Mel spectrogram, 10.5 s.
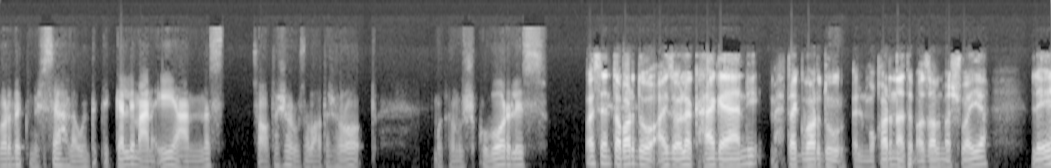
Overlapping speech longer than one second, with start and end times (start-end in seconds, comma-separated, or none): none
